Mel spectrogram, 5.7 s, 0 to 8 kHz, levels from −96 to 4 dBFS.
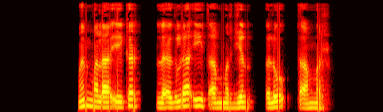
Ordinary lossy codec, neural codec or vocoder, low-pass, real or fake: AAC, 48 kbps; none; 7.2 kHz; real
